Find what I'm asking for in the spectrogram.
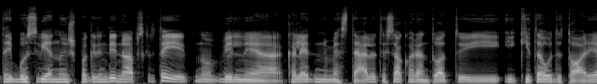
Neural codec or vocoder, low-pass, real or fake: none; 19.8 kHz; real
